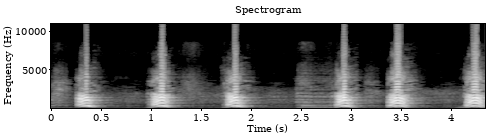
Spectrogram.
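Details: Big Kangal shepherd dog called Karabaş barking: six deep, full, harmonic woofs spaced roughly every 0.7 seconds, each short and punchy, with a faint low murmur in one gap.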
